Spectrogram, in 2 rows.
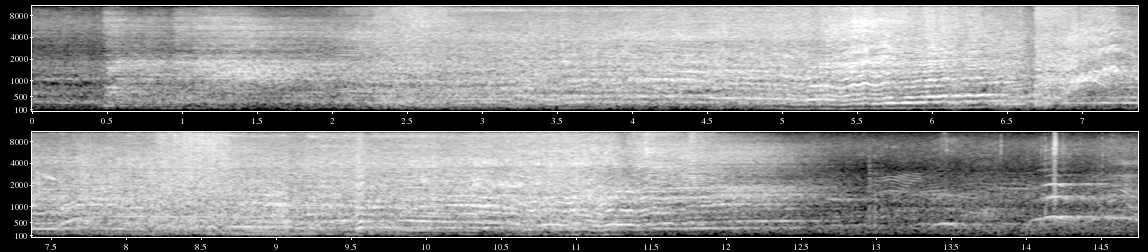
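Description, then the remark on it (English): A high-pitched Formula 1 race car engine whines loudly, its pitch sliding down and back up as it slows and revs while pulling off the track down the pit lane toward the garage for a pit stop, before the sound fades away near the end. “As a car pulls off the track, down the pit lane, and heads towards the garage to stop in the box for an adjustment.”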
